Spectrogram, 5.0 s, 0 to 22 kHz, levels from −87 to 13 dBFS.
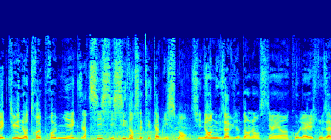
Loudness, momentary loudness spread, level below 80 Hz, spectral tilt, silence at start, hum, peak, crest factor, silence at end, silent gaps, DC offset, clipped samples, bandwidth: -17 LUFS; 6 LU; -44 dBFS; -4 dB/octave; 0 s; none; -4 dBFS; 14 dB; 0 s; none; under 0.1%; under 0.1%; 17 kHz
